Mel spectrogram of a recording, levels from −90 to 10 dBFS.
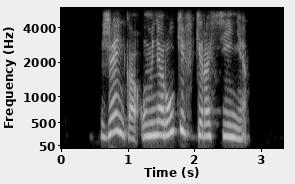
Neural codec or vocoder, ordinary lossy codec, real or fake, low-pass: codec, 16 kHz, 16 kbps, FreqCodec, larger model; Opus, 32 kbps; fake; 5.4 kHz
